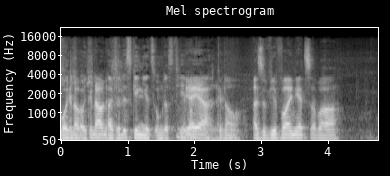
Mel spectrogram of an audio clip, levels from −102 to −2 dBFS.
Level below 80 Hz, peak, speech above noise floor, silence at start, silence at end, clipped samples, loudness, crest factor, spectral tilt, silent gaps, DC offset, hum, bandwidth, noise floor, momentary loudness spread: -46 dBFS; -2 dBFS; 33 dB; 0 s; 0.6 s; under 0.1%; -19 LUFS; 16 dB; -5.5 dB/octave; none; under 0.1%; none; 15.5 kHz; -51 dBFS; 8 LU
